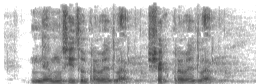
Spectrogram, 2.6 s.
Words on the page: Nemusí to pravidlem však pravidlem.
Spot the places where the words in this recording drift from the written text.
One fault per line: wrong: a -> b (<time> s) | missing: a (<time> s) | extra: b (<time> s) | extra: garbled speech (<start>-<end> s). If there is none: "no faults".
no faults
